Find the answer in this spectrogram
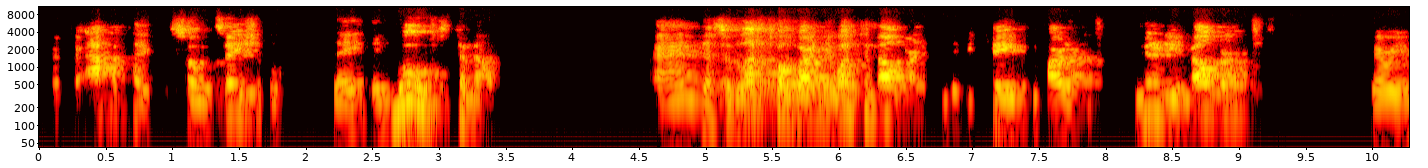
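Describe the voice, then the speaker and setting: A man, a rabbi, tells stories at a community event in a lively, chatty way, full of fillers and restarts. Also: on the high side. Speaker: rabbi, storyteller. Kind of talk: storytelling talk at a community event. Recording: very echoey, dull event hall sound.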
